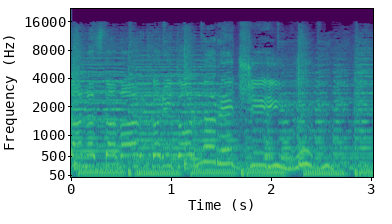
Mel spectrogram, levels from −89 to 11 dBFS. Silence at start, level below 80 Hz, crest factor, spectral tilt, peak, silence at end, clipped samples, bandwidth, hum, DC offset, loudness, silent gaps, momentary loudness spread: 0 s; -30 dBFS; 14 dB; -4.5 dB/octave; 0 dBFS; 0 s; under 0.1%; 16.5 kHz; none; under 0.1%; -14 LUFS; none; 4 LU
